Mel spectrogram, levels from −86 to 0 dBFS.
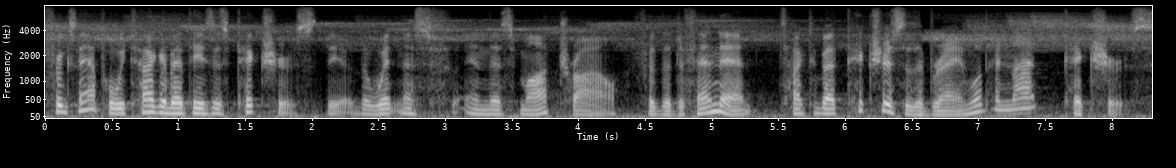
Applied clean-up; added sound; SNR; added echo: none; Bird vocalization, bird call, bird song; 19 dB; none.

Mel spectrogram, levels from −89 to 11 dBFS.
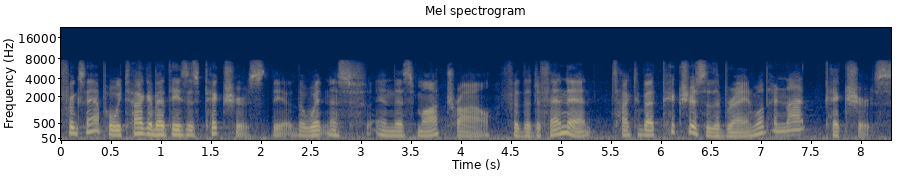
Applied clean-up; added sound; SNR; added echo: none; none; none; none.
